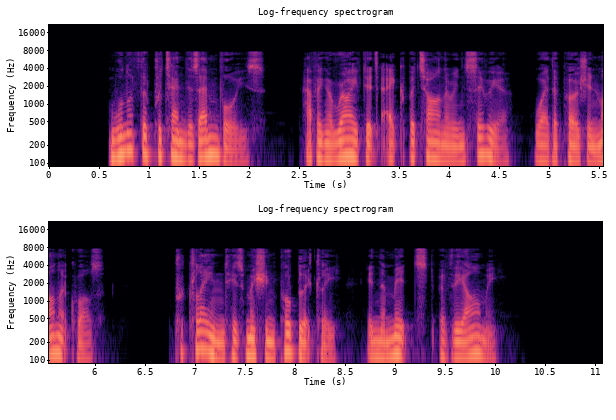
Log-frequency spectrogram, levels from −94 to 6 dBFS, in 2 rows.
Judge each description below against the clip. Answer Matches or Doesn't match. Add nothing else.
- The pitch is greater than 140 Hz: Doesn't match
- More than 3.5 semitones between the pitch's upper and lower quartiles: Matches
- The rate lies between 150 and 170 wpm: Doesn't match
